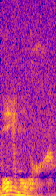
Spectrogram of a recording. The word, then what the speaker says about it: Voldemort: Rowling, author of Harry Potter, told us this week that we've been pronouncing Lord Voldemort incorrectly, that it should be with a silent T, Lord Voldemort. French silent T.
